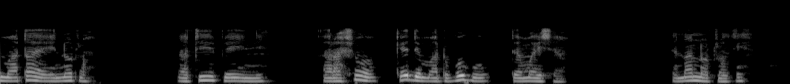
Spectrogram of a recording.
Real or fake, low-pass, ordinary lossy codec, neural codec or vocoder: real; 5.4 kHz; none; none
